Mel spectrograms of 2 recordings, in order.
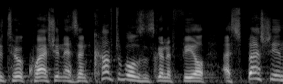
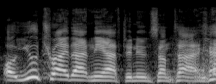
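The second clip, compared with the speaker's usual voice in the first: ordinary talk, nothing marked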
